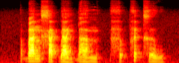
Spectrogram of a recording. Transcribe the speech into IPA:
ɓ a˧ n x a˨˩ k̚ l a˧˩ j ɓ a̤˨˩ m | h ə˨˩ p̚ h ə˦˥ t̚ x ə̤˨˩ w

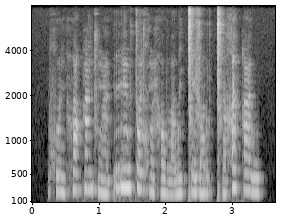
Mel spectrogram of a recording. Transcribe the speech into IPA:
χʷ e˧˩ ŋ h o˥˧ q ẽ˥ ŋ sʷ œ̃˧˩ | r ẽ˥ w t ɔ˥ lʲ χʷ ɛ̃˧ h ɔ˧˩ w lˠ e˩˧ w i˩˧ ǀ e˧ z ɔ˩˧ r ǀʰ ə˩˧ χ ə˥ lʲ q ø˥˧ w

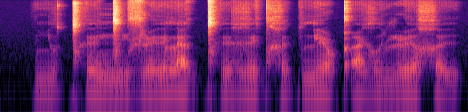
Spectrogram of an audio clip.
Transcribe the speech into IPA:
ʎ o ǀʰ ɘ ŋ͡ǀ i z ɭ ɘ l a d ǀʰ ɘ ɣ ɘ d χ i k lʲ ɘ ɭ qʼ e ɣ o ʎ ɭ ɨ χ ɨ

